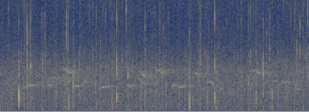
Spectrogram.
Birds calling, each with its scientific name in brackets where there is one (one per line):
Red-billed Leiothrix (Leiothrix lutea)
